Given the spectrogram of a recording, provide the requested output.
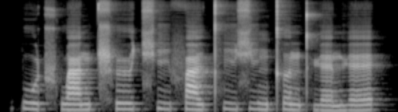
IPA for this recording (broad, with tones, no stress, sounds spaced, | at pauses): p u˥˨ ʈ͡ʂʰ w a˨˦ n ʈ͡ʂʰ ɻ̩˦ t͡ɕʰ i˥˨ f a˥˨ ɪ̯ t̪ʰ i˥˨ ɕ i˥˨ ŋ kʰ ə˥˨ n t̪ʰ ɥ ɛ˨˩ n̪ ɥ ɛ˨˦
